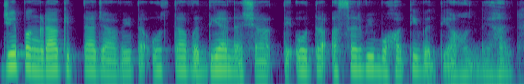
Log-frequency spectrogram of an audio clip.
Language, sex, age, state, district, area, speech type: Punjabi, female, 30-45, Punjab, Jalandhar, urban, spontaneous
